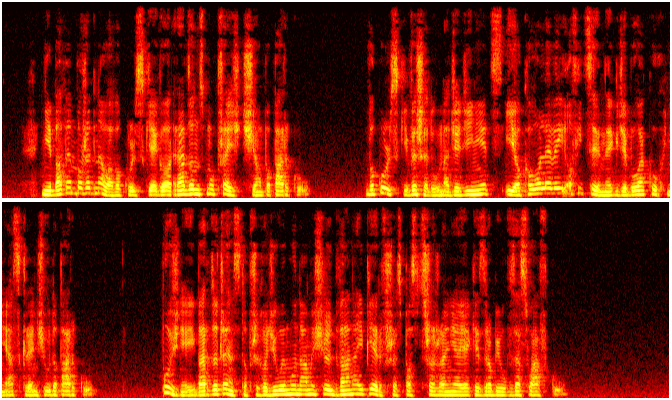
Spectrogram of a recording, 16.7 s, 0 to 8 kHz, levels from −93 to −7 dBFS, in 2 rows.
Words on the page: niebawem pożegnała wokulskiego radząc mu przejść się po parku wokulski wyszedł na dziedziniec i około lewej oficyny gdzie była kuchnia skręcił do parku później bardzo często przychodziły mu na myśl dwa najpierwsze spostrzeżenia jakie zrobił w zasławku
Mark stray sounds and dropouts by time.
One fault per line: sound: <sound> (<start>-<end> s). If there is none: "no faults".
no faults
